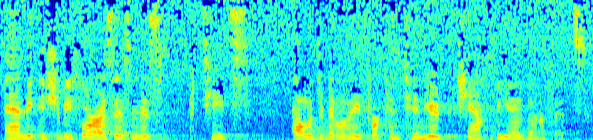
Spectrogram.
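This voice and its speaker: A woman presides over a formal hearing as judge, courteous and orderly. Her voice sits fairly high, carried through a reverberant hall with faint rumble. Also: flat delivery, normal speed. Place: large conference hall.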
